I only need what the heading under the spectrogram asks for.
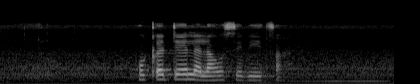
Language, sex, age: Southern Sotho, female, 23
